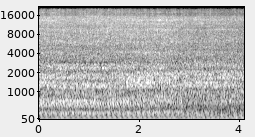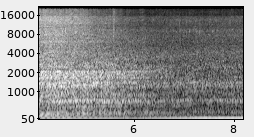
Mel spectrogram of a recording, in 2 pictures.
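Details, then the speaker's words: 1987 Suzuki Samurai with an '89 Geo Tracker I4 petrol engine, after a suspected blown head gasket repair and reassembly: steady idle, even low hum, no knocking or misses; running. "Well, I think we'll call this one a wrap. She's running."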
